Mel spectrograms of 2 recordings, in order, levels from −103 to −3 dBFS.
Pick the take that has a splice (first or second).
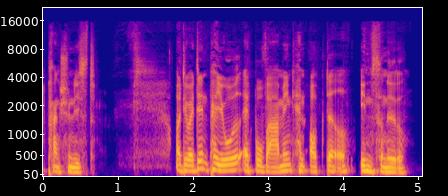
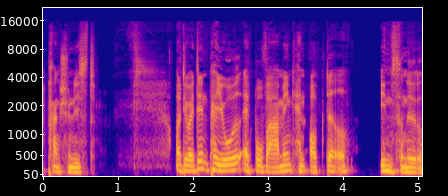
first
